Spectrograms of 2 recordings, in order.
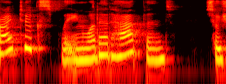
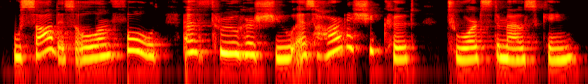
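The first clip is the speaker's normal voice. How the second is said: ordinary delivery, nothing marked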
